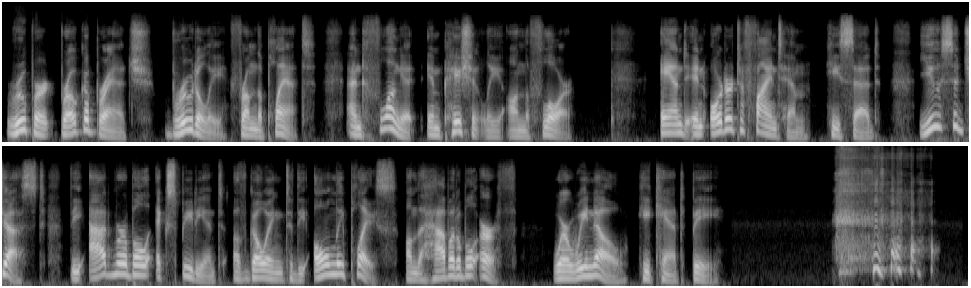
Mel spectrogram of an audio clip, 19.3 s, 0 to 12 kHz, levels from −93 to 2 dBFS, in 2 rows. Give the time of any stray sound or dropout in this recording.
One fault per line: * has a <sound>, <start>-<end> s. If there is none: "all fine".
* has a laugh, 18.0-19.1 s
